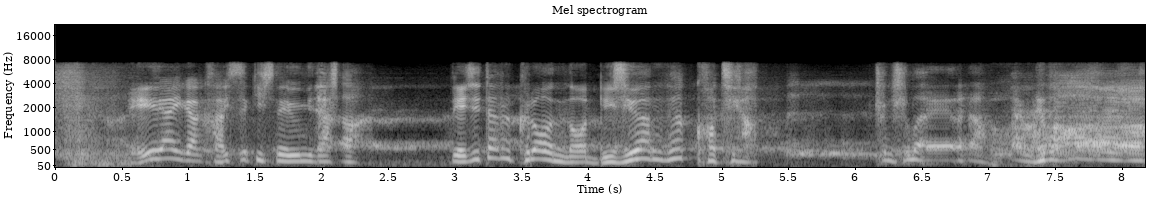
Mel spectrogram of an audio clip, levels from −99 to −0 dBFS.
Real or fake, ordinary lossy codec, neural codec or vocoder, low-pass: fake; none; codec, 16 kHz, 0.8 kbps, ZipCodec; 7.2 kHz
